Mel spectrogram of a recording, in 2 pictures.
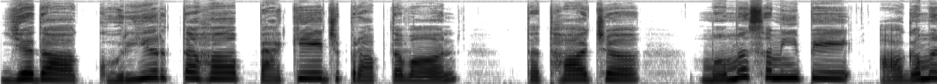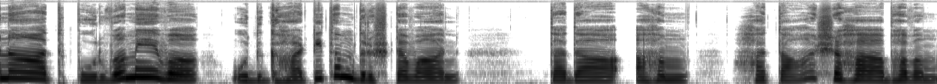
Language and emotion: Sanskrit, sad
